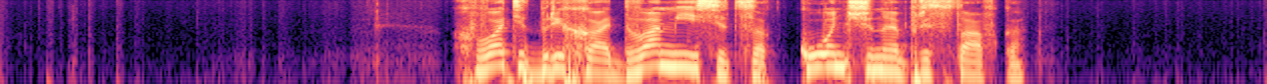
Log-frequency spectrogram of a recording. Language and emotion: Russian, angry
